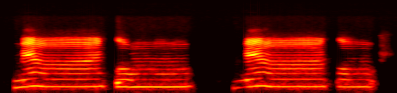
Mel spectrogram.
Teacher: آپ نے نون کے مخرج سے آپ نے ٹچ نہیں کرنا، آپ نے پیچھے پیچھے رہنا، لیکن غنہ ہو رہا ہے یہاں پہ، لیکن نون کے مخرج سے ٹچ نہیں ہوگا.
